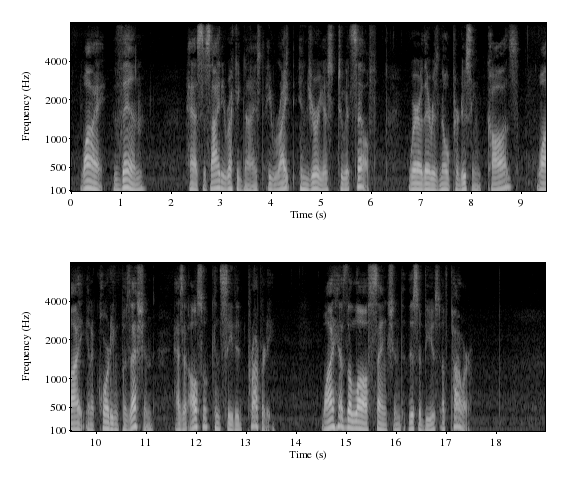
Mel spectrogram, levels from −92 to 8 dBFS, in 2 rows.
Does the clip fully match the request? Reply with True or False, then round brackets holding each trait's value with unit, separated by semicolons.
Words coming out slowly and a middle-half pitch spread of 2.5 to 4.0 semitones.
True (105 wpm; 3.6 semitones)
